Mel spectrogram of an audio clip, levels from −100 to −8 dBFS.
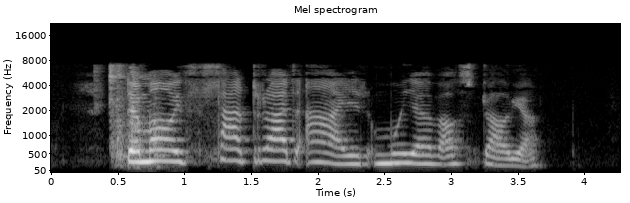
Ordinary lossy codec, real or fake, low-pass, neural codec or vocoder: AAC, 64 kbps; real; 7.2 kHz; none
